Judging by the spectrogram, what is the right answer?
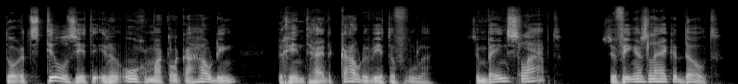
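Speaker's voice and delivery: ordinary delivery, nothing marked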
